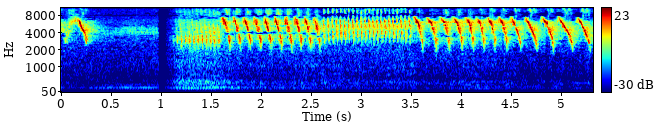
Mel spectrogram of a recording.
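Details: Young canary learning to sing, replying at once: a single sweep, a brief gap, then a buzzy high trill followed by a run of evenly spaced falling notes.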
